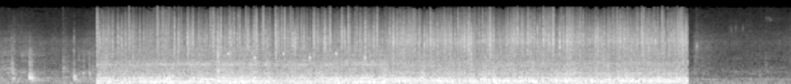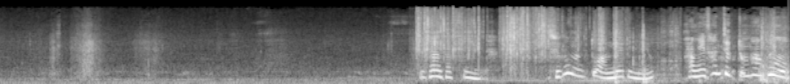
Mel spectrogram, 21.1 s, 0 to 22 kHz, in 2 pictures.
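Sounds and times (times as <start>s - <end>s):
road and tyre rumble: 0.9s - 9.4s, 15.6s - 21.0s
rain on a car roof: 1.3s - 9.2s.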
